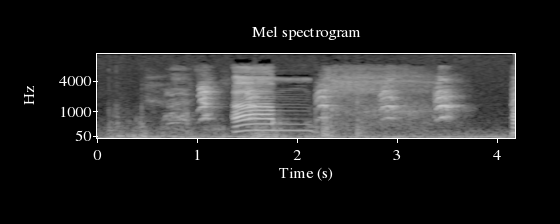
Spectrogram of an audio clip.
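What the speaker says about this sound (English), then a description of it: "And my dogs freak out." Pet dogs barking and yelping excitedly, several sharp close barks and a drawn-out whining yelp in uneven bursts, with a voice briefly heard among them.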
